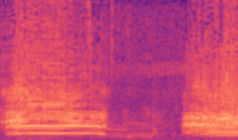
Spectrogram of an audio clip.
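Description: Sheep bleating at a country fair showmanship class, two loud, close, drawn-out wavering bleats separated by a short pause, with quieter background noise between them.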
